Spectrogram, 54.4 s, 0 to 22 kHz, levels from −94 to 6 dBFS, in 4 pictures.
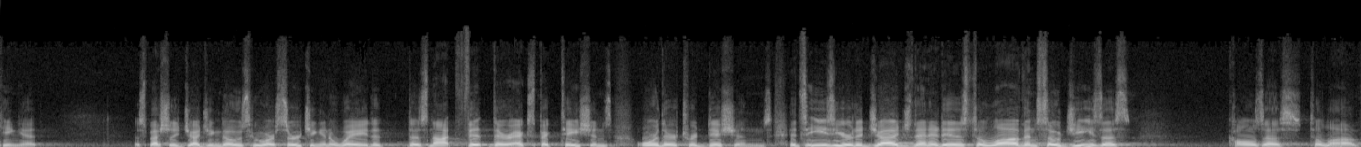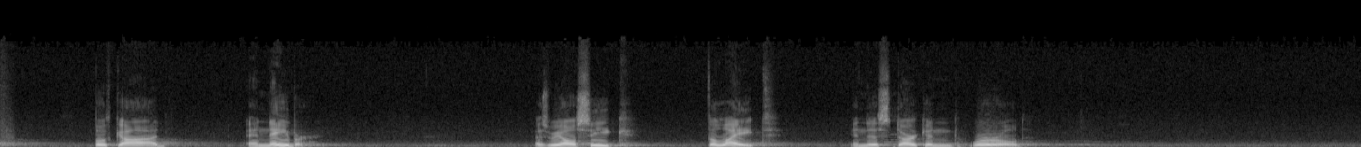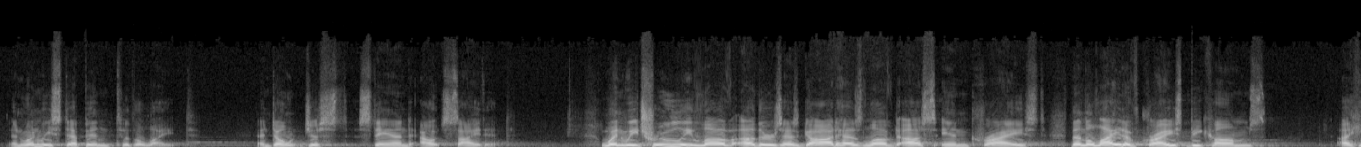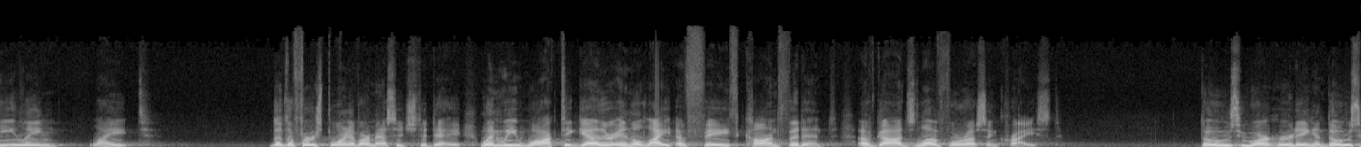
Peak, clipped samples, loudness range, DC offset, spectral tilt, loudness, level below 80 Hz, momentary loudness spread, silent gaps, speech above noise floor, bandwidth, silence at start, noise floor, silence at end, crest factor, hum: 0 dBFS; under 0.1%; 10 LU; under 0.1%; -5 dB/octave; -19 LUFS; -62 dBFS; 14 LU; none; 39 dB; 15.5 kHz; 0 s; -58 dBFS; 0 s; 20 dB; none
